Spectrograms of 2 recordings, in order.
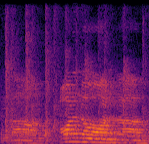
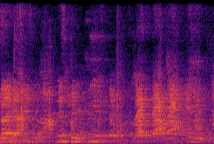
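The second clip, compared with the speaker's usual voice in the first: breathy laugh; airy laugh; 6 semitones higher than usual. Real, not acted. Poet laughing at his Whitman joke, airy laugh. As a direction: laugh at your own joke.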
